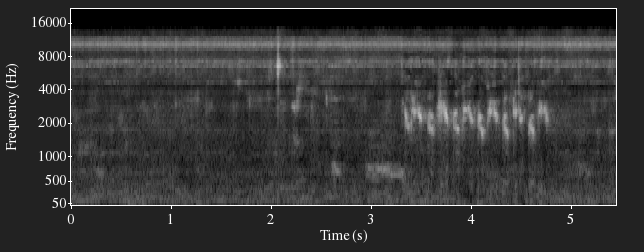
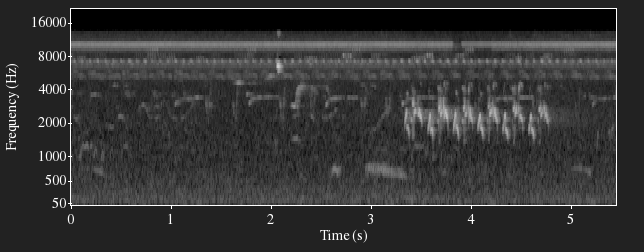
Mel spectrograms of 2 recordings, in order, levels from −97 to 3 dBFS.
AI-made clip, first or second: first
